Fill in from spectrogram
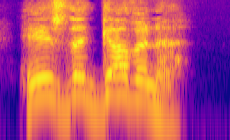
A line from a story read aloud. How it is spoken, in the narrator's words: cried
